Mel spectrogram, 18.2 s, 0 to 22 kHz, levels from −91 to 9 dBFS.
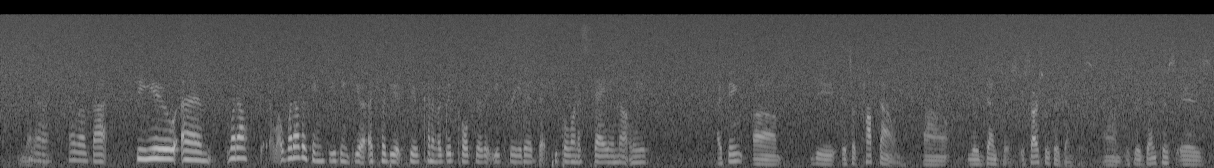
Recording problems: hiss; loud; throughout; 2 dB below the speech

